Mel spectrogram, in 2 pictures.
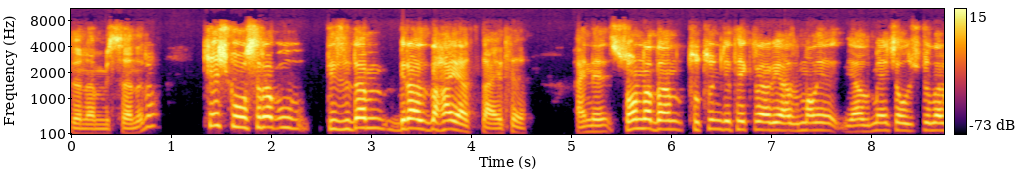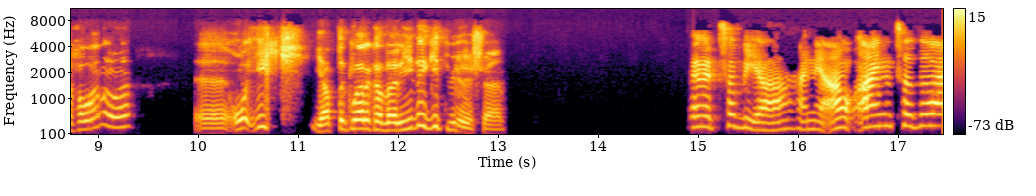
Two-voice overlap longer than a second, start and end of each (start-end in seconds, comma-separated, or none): none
